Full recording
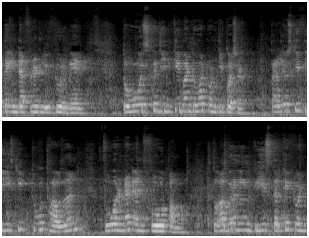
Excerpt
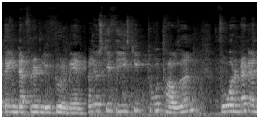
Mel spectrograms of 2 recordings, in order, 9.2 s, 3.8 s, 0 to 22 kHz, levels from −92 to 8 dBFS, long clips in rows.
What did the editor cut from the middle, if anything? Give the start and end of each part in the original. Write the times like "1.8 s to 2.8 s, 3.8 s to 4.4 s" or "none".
1.3 s to 4.1 s

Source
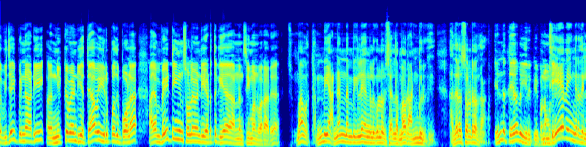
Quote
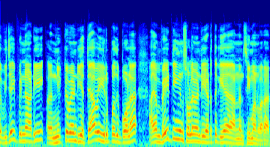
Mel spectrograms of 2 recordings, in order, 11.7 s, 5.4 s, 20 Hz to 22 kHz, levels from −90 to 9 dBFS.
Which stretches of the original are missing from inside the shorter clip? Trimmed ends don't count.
none

